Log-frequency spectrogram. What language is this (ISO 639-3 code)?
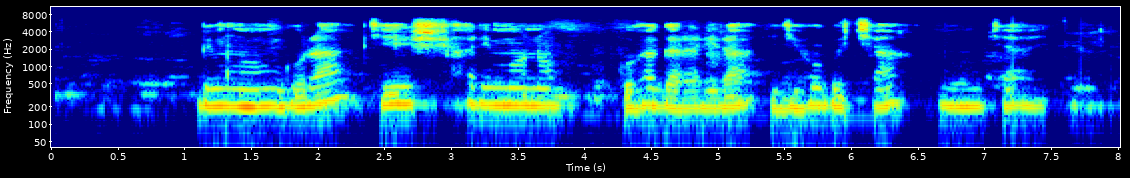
kin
